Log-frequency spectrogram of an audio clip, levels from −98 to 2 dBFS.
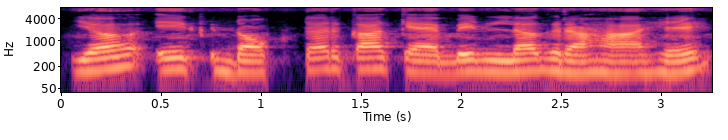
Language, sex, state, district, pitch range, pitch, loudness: Hindi, female, Maharashtra, Mumbai Suburban, 140-165 Hz, 150 Hz, -16 LUFS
